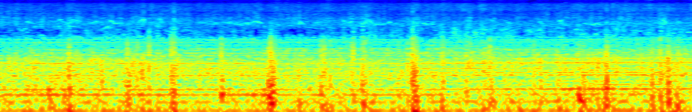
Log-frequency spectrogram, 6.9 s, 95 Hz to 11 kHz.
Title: 60 Honda had bad fuel pump replaced fuel pump good running good now! #hondamarine #customboats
